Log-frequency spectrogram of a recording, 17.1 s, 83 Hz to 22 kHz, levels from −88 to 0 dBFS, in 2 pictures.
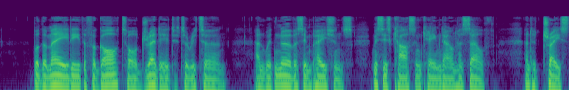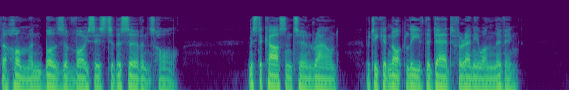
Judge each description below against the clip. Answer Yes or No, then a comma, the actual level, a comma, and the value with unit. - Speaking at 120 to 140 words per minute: No, average, 160 wpm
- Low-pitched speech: Yes, very low, 90 Hz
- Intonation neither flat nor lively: No, narrow, 2.3 semitones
